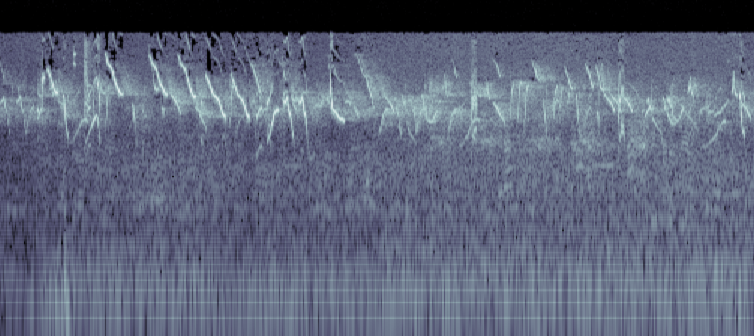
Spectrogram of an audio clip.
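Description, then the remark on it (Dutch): Many small caged songbirds, being hung up, chirp and trill rapidly at once, a dense, continuous chorus of high tweets, with faint crowd murmur underneath. “We worden nu uh vogeltjes opgehangen.”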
